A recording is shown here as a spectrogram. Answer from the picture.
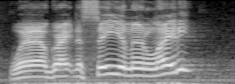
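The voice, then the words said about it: Put-on Texas accent. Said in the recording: “my Texas accent ... You sound a little bit like Terry's TikTok tips. Top 10 tips guy.”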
